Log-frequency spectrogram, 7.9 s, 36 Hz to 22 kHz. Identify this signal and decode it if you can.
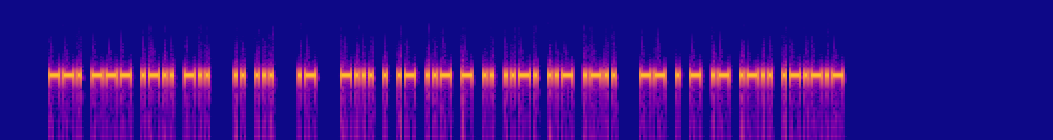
Morse code, heard as a keyed tone, about 41 wpm, 700 Hz. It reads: GOLD IS A BEAUTIFUL METAL.
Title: Sentences from Top 1000 Words - Review Part 6 - 45wpm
